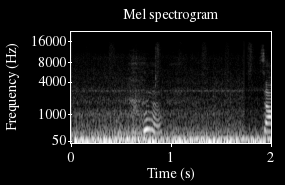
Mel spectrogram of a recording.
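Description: Harley-Davidson Low Rider S's Milwaukee-Eight 114 V-twin running steadily under way through a Vance & Hines Big Radius exhaust, a loud, even low rumble.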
